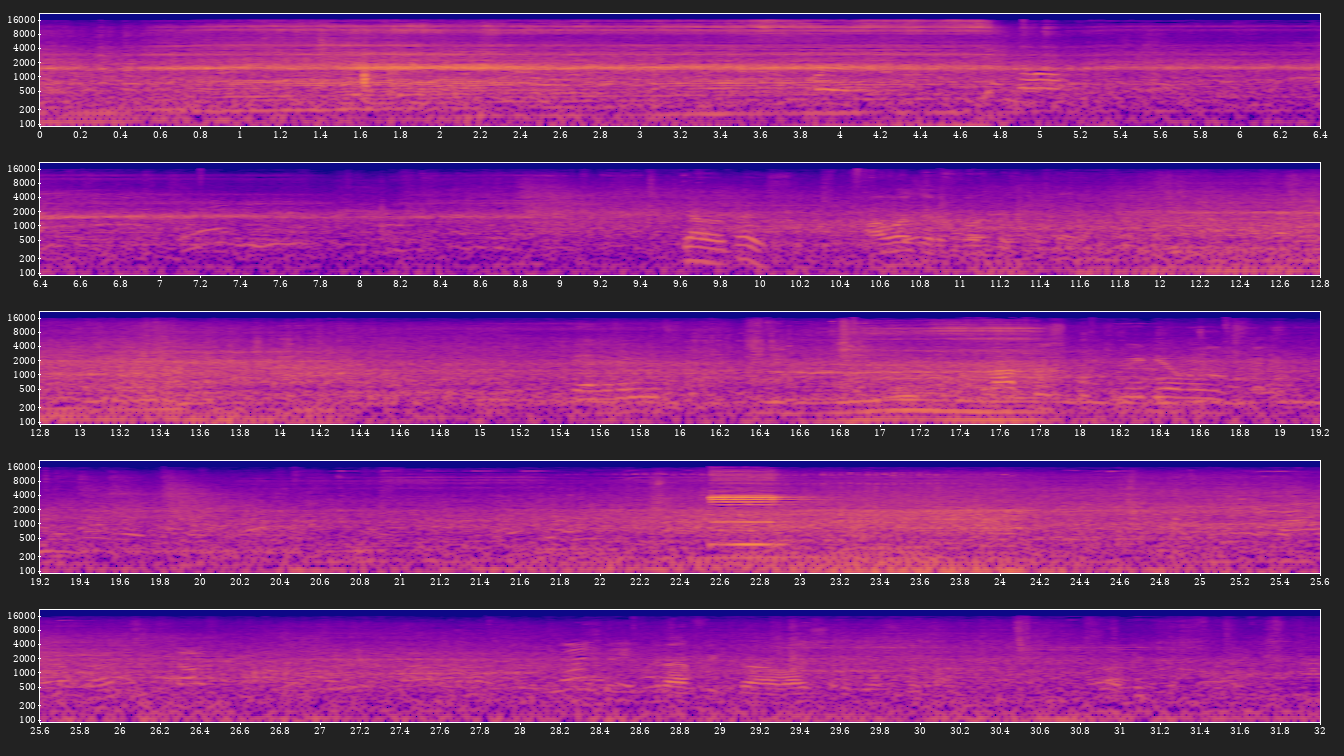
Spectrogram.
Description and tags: Sounds recorded from roads of Mumbai.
